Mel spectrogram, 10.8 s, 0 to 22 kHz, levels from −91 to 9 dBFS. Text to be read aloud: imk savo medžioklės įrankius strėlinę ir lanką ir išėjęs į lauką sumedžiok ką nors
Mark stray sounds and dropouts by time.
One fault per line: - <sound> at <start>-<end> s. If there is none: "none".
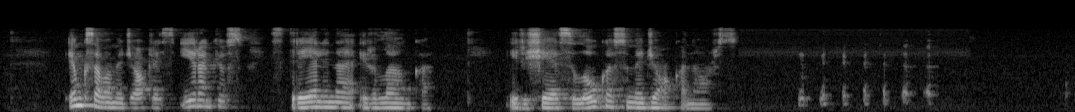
- laugh at 8.0-9.5 s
